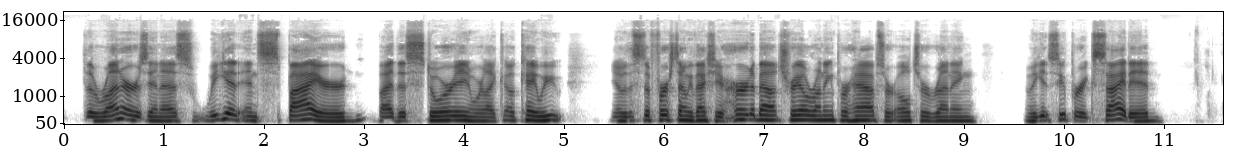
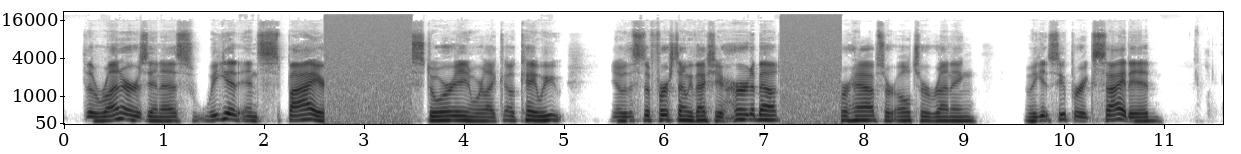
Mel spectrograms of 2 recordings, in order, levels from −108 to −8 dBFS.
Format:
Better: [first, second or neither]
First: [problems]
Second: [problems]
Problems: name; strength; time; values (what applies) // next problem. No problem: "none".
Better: first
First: none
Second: audio cutting out; filled with static; at 2.5 s for 1 s and at 7 s for 0.5 s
